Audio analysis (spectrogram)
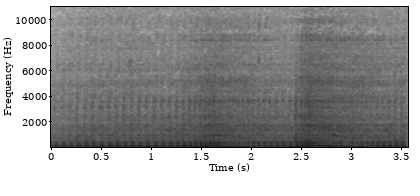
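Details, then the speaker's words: KTM Duke 200 BS4 single-cylinder: quick, even tick-tick rattle riding on the engine beat and following engine speed; cam chain slapping from worn cam chain adjuster/tensioner, cam chain and adjuster to be replaced. "त्यो बिहे गर्द्या होनि ट्याक ट्याक ट्याक हान्छ केमचेनको"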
